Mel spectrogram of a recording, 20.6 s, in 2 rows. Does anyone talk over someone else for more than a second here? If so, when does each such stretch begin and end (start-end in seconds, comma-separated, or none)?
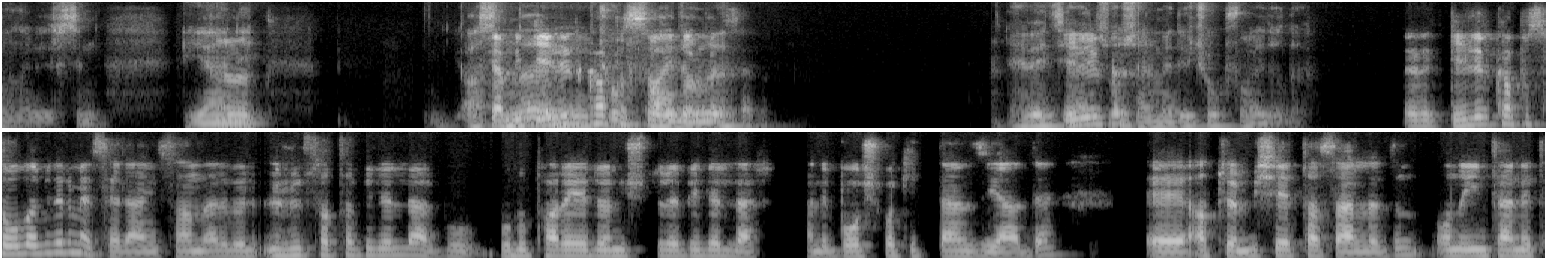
3.3-4.9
